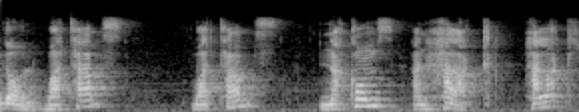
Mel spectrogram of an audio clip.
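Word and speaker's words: halach: Halak, unique. So you need to know how to pronounce it.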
